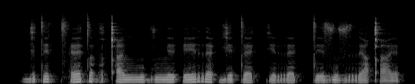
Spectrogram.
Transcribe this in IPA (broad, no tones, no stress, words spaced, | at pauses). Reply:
ɡɛtett͡sʼɛtʌ ɡʌqʼɪlːuɡ lːɪ ʔerɛʔ ɡetɛkːe rɛtːɪzuz rɛqʼɛ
